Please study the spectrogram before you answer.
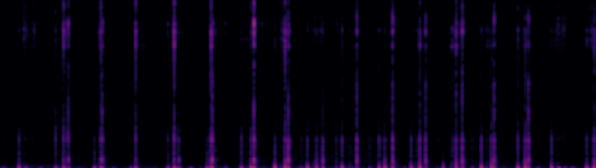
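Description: Fingertips tap the hollow bowl of a small orange plastic ladle in a quick, uneven patter of about two dozen taps over five seconds. Each tap is a short, dry, low knock with a bright clicky edge and almost no ring, so the taps stay soft and close together.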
